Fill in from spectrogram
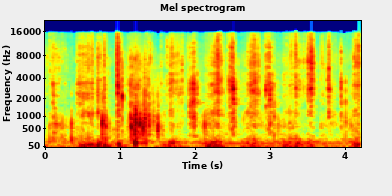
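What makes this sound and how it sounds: A small knife scrapes and cuts into a solid, dry green soap bar held in the hand, shaving off crunchy curls. The result is a quick run of short, dry, crackly scrapes and crunches, bright and hissy, with little low end and almost no ring after each stroke.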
